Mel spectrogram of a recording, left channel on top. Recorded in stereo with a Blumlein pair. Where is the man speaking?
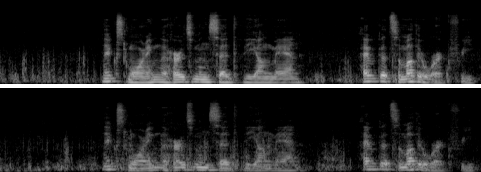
65° left, 0.8 m.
